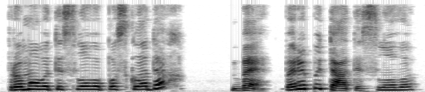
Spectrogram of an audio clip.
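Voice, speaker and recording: A woman reading a primary school lesson aloud, slowly and clearly, as a teacher. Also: high voice, sing-song. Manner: slow, clear instructional reading. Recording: dull lo-fi recording.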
